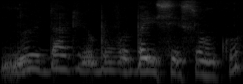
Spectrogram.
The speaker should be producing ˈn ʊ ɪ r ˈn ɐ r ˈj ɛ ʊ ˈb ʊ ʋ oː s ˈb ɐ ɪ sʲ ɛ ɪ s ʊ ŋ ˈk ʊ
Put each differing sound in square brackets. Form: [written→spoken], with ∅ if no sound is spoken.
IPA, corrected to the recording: ˈn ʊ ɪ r [ˈn→ˈd] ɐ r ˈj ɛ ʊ ˈb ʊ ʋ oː [s→∅] ˈb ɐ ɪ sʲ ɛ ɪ s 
